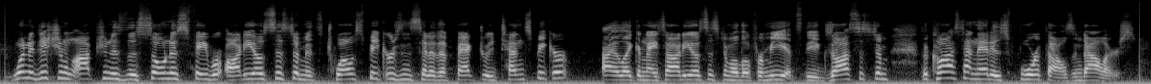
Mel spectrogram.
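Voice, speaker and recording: Fairly high-pitched, a woman talks at a fairly quick pace with ordinary pitch variation and very even loudness. Noticeable background noise sits behind her. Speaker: car reviewer. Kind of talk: car review. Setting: in a car.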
